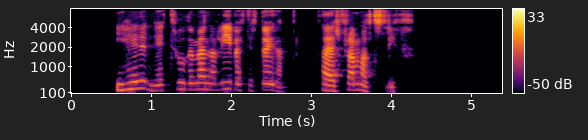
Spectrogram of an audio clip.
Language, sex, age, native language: Icelandic, female, 30-39, Icelandic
